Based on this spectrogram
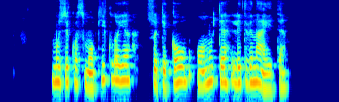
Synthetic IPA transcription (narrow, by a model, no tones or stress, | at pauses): mʊzʲɪkoːsmoːkʲiːklˠoːjɛ | sʊt̪ʲɪkɐʊoːnʊt̪ʲelʲɪt̪ʲʋʲɪnɑˑɪt̪ʲɛ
